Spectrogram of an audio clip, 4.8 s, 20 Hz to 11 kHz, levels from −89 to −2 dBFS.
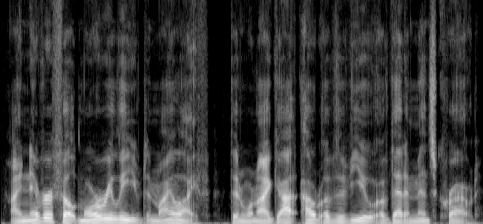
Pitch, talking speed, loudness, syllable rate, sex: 110 Hz, 250 wpm, -19 LUFS, 5.7 syllables/s, male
